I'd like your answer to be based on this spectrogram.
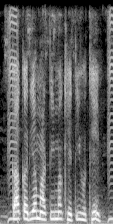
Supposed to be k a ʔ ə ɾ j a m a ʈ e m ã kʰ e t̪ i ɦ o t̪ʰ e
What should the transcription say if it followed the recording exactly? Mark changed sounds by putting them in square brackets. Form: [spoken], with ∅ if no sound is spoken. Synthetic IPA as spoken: k a [k] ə ɾ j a m a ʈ [i] m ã kʰ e t̪ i ɦ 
